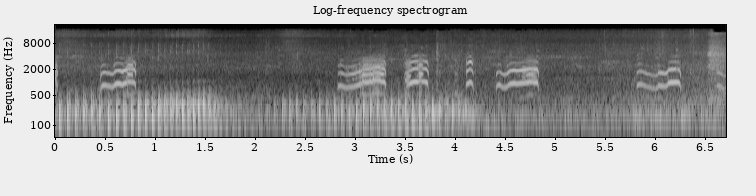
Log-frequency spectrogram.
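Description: A motorcycle engine running close by, pulsing rapidly, easing briefly near two seconds and fading away after about four seconds. Over it a bird repeats short whistled notes that swoop up and down.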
